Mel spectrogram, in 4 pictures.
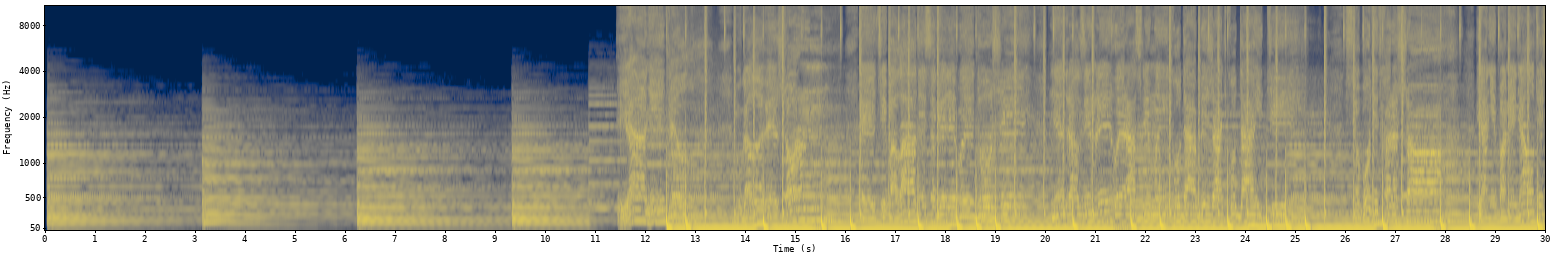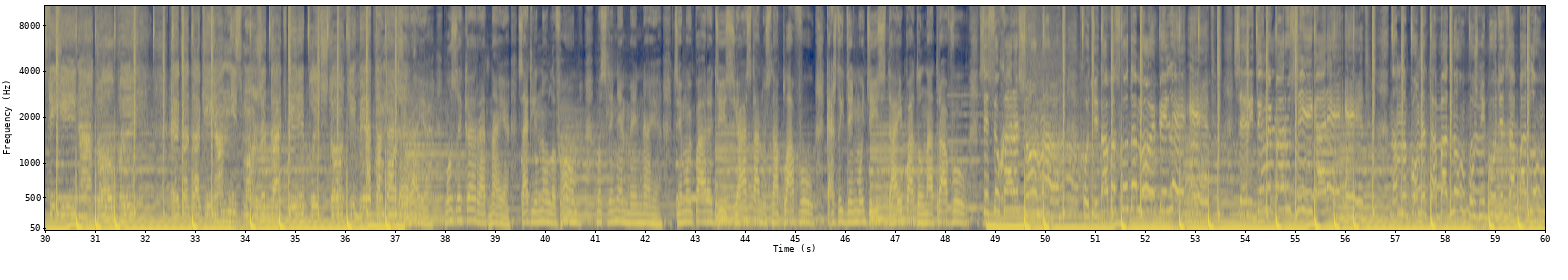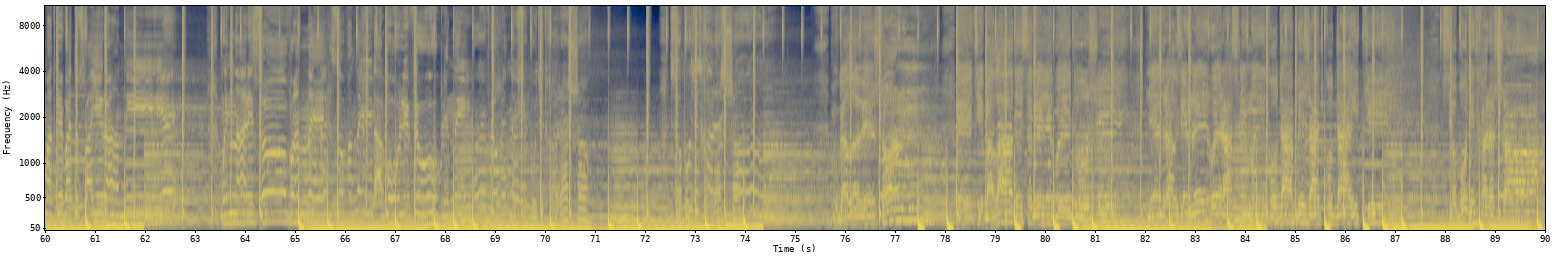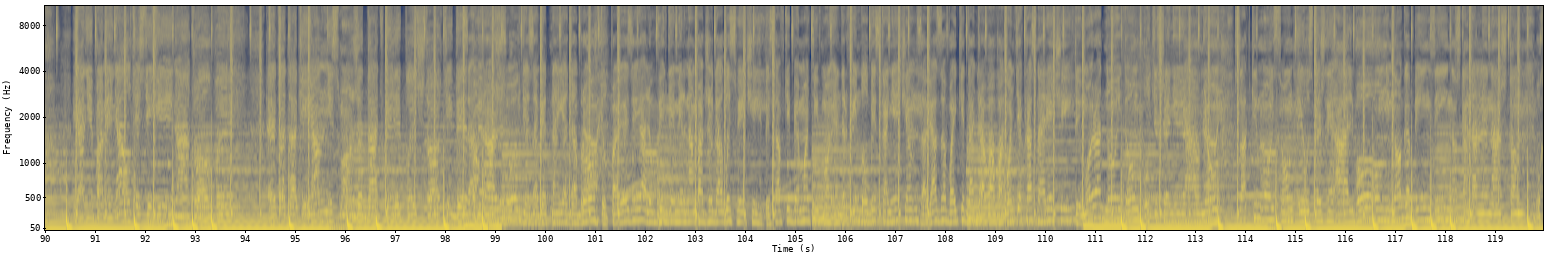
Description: это энергичная и оптимистичная композиция в жанре хип-хоп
